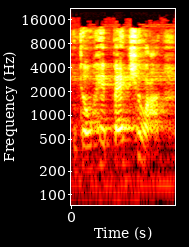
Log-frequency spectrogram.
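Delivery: ordinary delivery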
